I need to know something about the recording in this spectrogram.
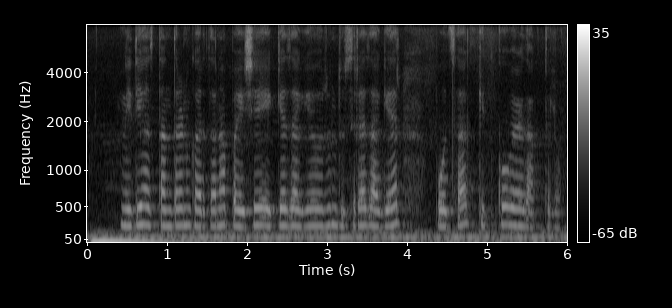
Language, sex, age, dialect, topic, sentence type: Marathi, female, 18-24, Southern Konkan, banking, question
